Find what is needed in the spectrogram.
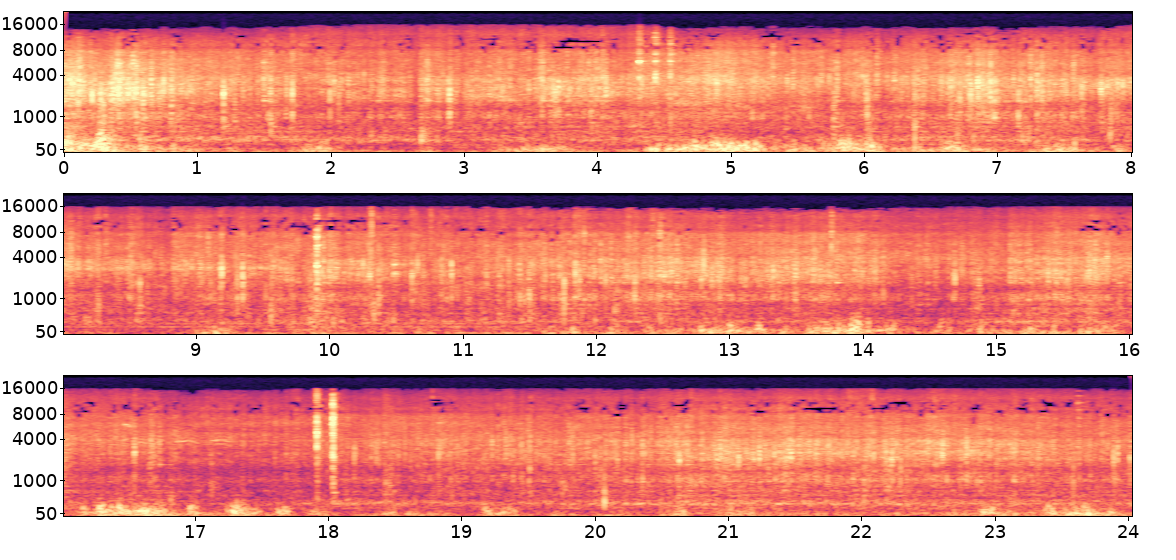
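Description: Mountain bike riding along a dirt singletrack: tyres crunching over gravelly dirt with small rattles and clicks from the bike, and wind gusting on the microphone every few seconds.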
